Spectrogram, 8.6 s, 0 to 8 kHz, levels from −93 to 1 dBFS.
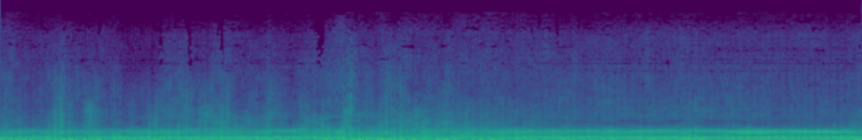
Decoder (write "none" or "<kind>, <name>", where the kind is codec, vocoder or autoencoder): vocoder, Vocos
